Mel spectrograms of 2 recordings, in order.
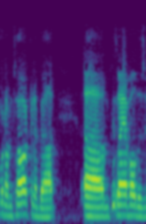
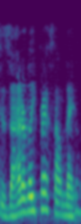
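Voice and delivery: put-on young boy's voice, about eleven years old; 6 dB quieter than usual. Retelling what an eleven-year-old kid said: imitating his voice. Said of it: "That's what he sounded like".

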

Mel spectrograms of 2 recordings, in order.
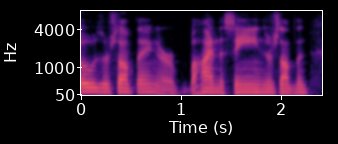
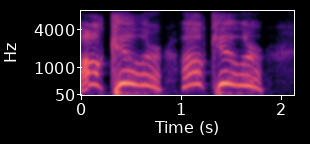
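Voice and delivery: mock shrieking, very high-pitched and loud screaming; 6 dB louder than usual. Describing a film scene, retelling a passerby's screaming. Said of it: "somebody's walking by screaming".

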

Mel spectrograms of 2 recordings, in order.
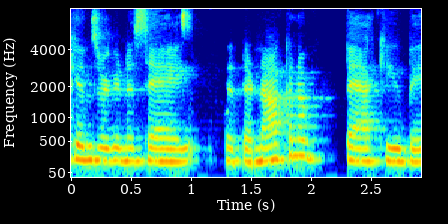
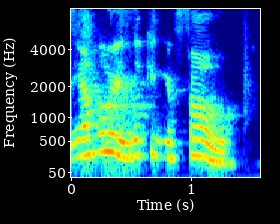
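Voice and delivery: put-on pitched-up young child voice; 5 semitones higher than usual. Retelling how the nephew tries to unlock her phone: imitating her nephew. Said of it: "he'll go like this".

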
